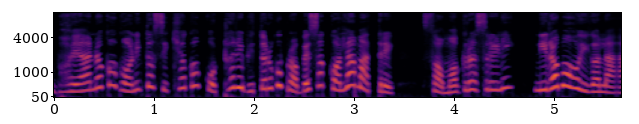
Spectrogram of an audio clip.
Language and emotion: Odia, fearful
